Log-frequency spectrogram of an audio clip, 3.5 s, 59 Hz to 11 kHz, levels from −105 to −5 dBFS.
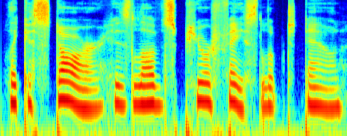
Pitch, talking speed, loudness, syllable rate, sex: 200 Hz, 155 wpm, -20 LUFS, 3.5 syllables/s, female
